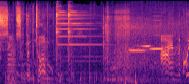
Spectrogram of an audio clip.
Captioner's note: bell dings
